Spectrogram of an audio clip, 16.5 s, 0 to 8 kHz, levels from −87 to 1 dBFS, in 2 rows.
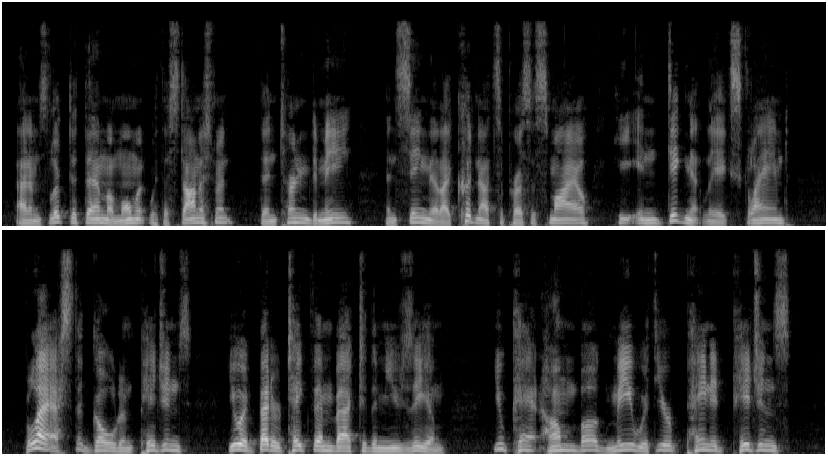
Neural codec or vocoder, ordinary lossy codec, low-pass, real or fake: none; MP3, 64 kbps; 7.2 kHz; real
